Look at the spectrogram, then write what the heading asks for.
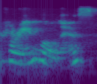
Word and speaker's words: Karaine Smith-Holness: of that introduce myself um but i am korean homeless affectionately known as i am a hair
